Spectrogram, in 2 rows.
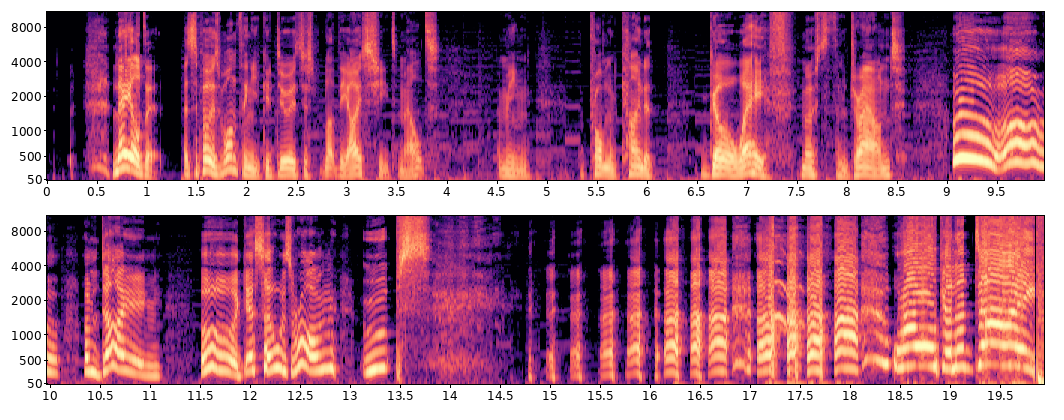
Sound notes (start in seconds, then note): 9.0 mockingly; 14.0 laughter; 16.1 LOUDER laughter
